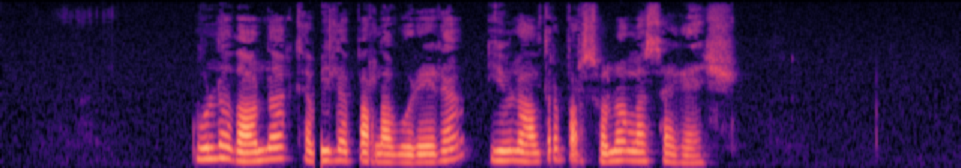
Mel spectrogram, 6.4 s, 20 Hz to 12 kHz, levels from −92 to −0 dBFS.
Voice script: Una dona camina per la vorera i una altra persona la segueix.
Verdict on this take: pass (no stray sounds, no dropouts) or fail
fail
